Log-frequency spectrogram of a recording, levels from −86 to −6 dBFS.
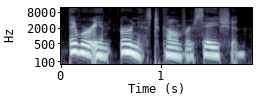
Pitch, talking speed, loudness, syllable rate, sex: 195 Hz, 155 wpm, -18 LUFS, 6.1 syllables/s, female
